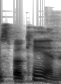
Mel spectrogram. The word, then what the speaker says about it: Spokane: You're from Spokane, right? – Yes, and you pronounce it beautifully.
